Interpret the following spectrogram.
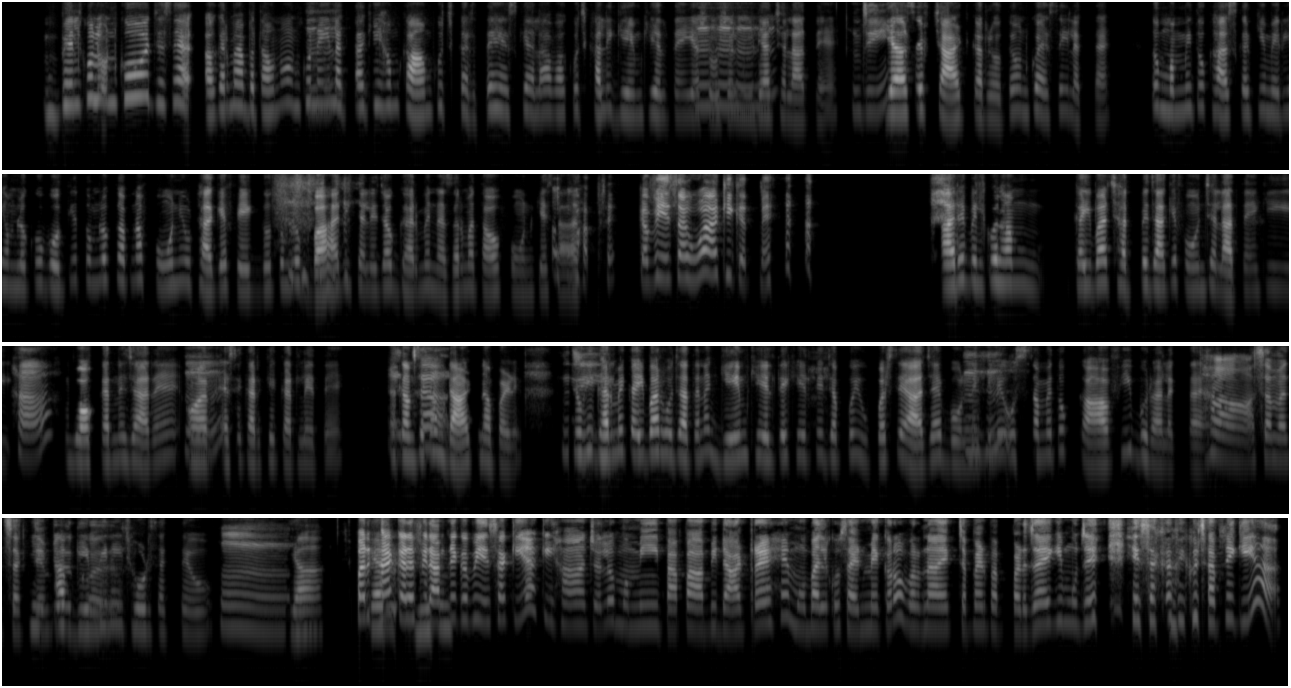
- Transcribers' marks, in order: in English: "गेम"; laugh; laughing while speaking: "ओ बाप रे!"; laugh; in English: "वॉक"; in English: "गेम"; in English: "गेम"; tapping; in English: "साइड"; laughing while speaking: "ऐसा कभी कुछ आपने किया?"
- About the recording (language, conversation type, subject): Hindi, podcast, मोबाइल और सामाजिक माध्यमों ने घर को कैसे बदल दिया है?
